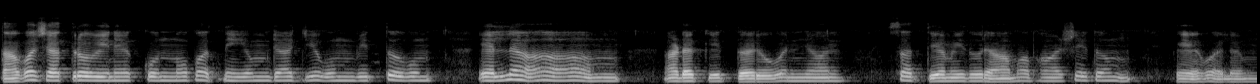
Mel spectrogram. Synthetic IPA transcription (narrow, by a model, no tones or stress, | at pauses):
t̪ɐʋɐɕɐt̪rɐʋinekːonːupɐt̪nijumɾaːd͡ʑjɐʋumʋid̪ːɐʋum | elːaːm | ɐɽɐkːit̪ːɐɾuʋɐnɲaːn | sɐd̪jɐmiðuɾaːmɐbʱaːʂiðɐm | keːʋɐlɐm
